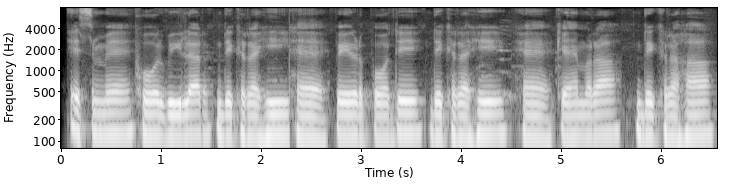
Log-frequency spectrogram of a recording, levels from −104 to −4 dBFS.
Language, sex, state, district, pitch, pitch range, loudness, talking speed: Hindi, male, Uttar Pradesh, Hamirpur, 120 Hz, 115-125 Hz, -14 LUFS, 135 wpm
